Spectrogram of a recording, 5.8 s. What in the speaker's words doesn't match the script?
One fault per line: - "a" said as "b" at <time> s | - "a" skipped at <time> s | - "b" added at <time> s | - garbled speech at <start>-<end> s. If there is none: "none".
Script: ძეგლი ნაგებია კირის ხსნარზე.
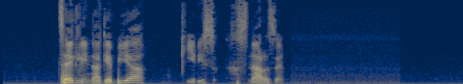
none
